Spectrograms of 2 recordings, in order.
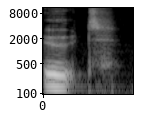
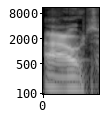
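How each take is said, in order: First: It is said with a Canadian 'oot' vowel. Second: It is said with an American vowel.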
